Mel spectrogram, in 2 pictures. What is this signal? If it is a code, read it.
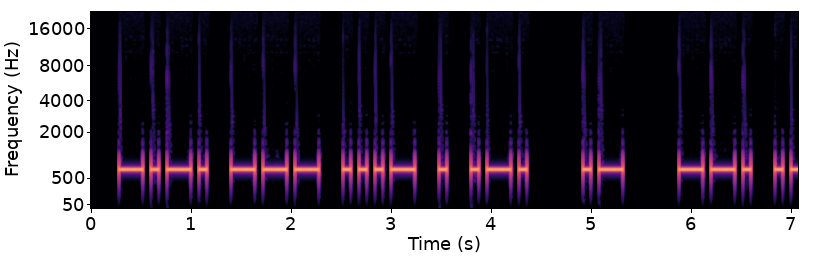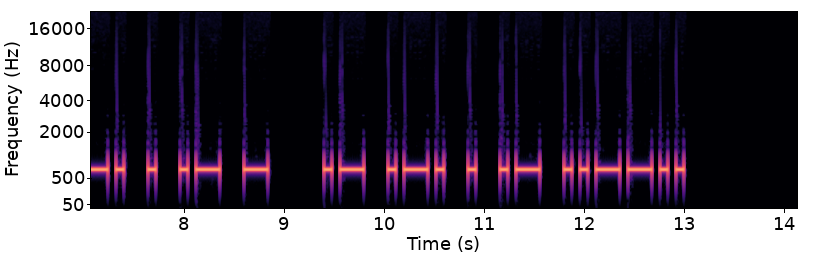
Morse code, heard as a keyed tone, about 15 wpm, 700 Hz. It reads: COVER A GREAT AREA?
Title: Sentences from Top 1000 Words - Review Part 2 - 15wpm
